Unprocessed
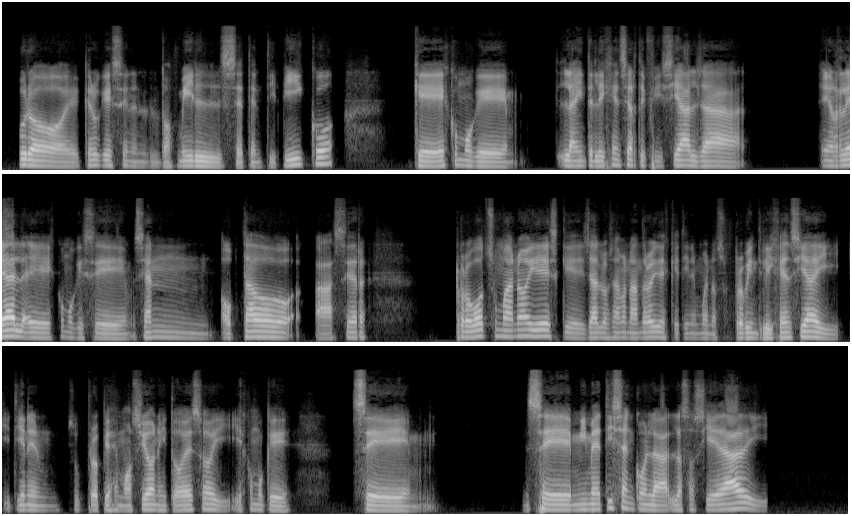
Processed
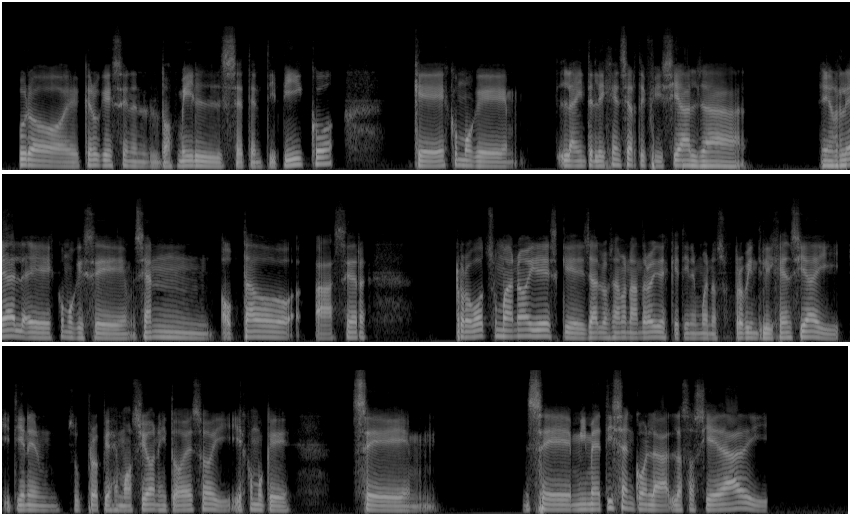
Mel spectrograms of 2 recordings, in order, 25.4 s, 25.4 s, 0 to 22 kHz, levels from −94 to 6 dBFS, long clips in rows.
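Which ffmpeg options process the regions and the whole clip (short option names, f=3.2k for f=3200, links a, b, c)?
-filter_complex "[0:a]asettb=1/sr,asplit=3[a][b][c];[a]atrim=end=6.804[d];[b]atrim=start=6.8:end=8.44,asetpts=PTS-STARTPTS,afade=t=in:d=0.004:c=qsin,afade=t=out:st=1.636:d=0.004:c=qsin,equalizer=f=73:t=o:w=1.9:g=15,bandreject=f=560:w=9.5[e];[c]atrim=start=8.436[f];[d][e]acrossfade=d=0.004:c1=hsin:c2=qsin[g];[g][f]acrossfade=d=0.004:c1=qsin:c2=hsin,lowpass=f=1.8k:p=1,acompressor=threshold=-25dB:ratio=5,volume=-7.5dB"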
